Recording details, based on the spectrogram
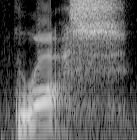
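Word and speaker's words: Groß: give him a yellow that letter in German is pronounced with an S so his name is not is gross not Gro thank you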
